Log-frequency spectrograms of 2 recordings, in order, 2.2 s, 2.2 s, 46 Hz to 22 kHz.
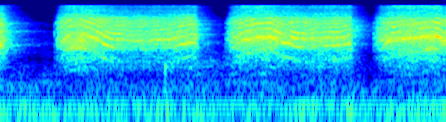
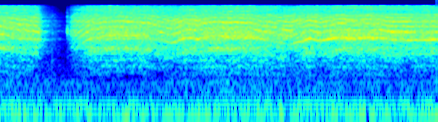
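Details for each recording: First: Electric screwdriver with a single 18650 cell, losing torque despite charging, stalled against fingers: four short high whines sagging in pitch; owner suspects a dying cell or a failed charging input diode. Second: it almost sounds about the same but it does feel a little bit stronger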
